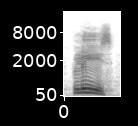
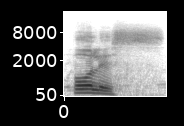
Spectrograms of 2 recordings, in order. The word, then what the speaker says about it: police: when you don't pronounce p o l i c e how should it be pronounced please but many people from maharashtra andhra pronounce it as polis you remember that famous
